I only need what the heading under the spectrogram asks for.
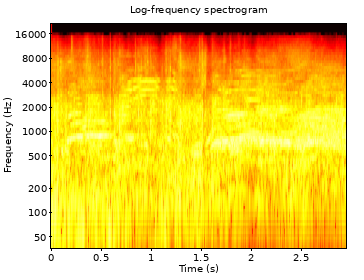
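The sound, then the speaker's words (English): A crowd of Ukrainian refugees in London cheers and shouts in welcome for the Ukrainian president, a loud, continuous roar of many voices with rising calls. “Ukrainian refugees welcoming Zelensky before he and British Prime Minister Keir Starmer got down to business.”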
